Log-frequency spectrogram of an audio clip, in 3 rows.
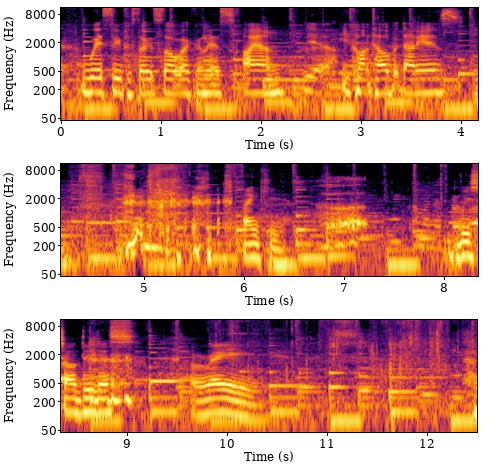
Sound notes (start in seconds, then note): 4.6 laughs; 6.9 burps; 8.6 laughs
